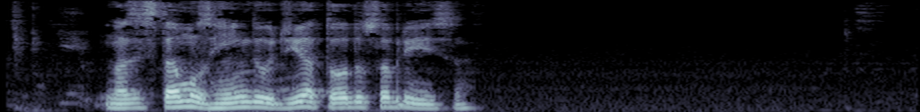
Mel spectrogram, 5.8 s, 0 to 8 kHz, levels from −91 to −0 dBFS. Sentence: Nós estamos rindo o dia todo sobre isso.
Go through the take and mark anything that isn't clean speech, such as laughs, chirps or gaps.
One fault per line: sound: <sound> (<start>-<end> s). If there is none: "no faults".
no faults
